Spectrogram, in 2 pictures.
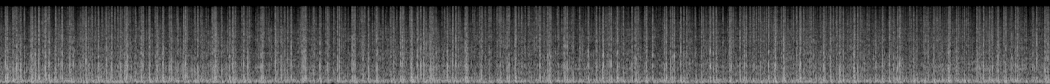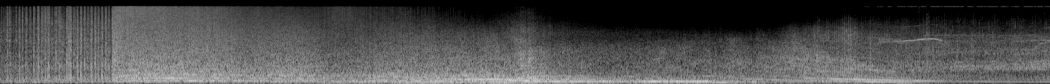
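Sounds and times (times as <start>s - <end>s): dragster engine idling with pops: 0.0s - 11.9s.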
